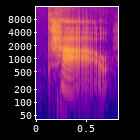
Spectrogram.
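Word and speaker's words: ข่าว: bot link here yeah cow that one means news cow cow what is the low tone low tones you go low a little lower than mitton and then go even lower oh cow cow sounds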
